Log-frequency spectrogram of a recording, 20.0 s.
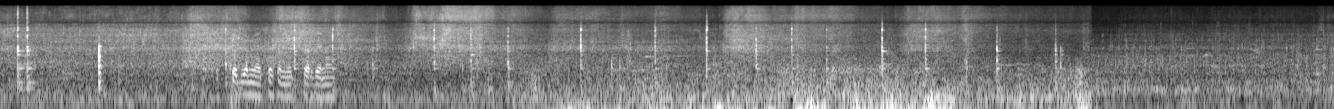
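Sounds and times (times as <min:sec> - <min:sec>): frying hiss: 0:00.0 - 0:20.0
spatulas scraping and knocking pan: 0:02.8 - 0:16.4.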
